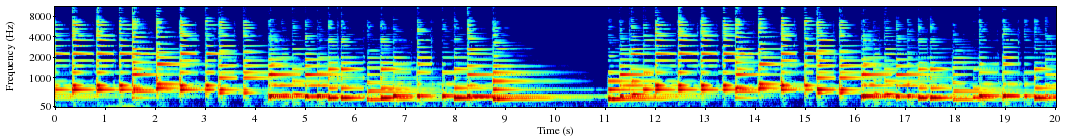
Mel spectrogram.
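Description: Harp played slowly, single plucked notes in a steady stream of about three a second, each ringing and dying away. About nine seconds in, the playing stops and the last notes fade for about two seconds before the plucking resumes.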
